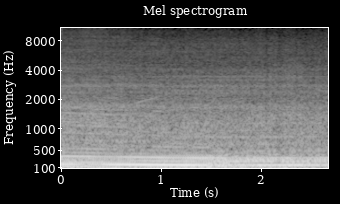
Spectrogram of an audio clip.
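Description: Honda CB650R inline-four motorcycle with a loud aftermarket exhaust, holding a steady, deep, throaty rev close by that swells slightly and then eases off.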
